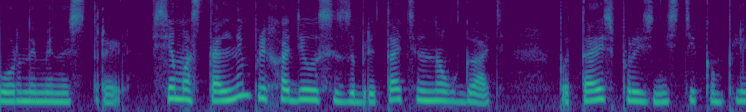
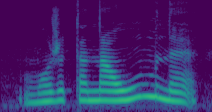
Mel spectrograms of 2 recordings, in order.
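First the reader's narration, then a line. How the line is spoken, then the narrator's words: Forced out. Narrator (Russian): выдавил из себя Грэм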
